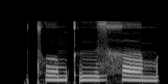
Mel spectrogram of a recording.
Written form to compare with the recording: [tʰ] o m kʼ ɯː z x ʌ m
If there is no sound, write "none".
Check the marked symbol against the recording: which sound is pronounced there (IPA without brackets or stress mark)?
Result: tʰ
